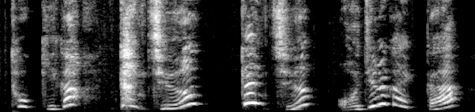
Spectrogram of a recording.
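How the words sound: It is read with lively, expressive feeling.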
